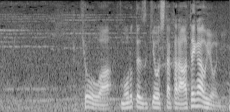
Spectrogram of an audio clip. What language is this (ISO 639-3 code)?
jpn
